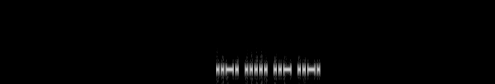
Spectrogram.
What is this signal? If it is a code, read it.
Morse code, heard as a keyed tone, about 45 wpm, 700 Hz. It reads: F5UF
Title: DXCC-100 Call Signs - 4 Characters - 50wpm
